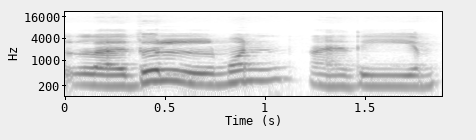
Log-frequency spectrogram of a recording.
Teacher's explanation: huruf mim berharokat dhammah tanwin bertemu dengan huruf ain, yaitu dibaca jelas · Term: idhar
